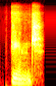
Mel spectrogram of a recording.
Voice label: "hinge", Indian

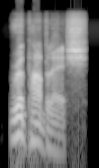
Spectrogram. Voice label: "republish", British

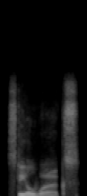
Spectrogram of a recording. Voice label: "steelworks", British

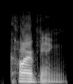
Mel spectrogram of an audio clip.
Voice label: "carving", American

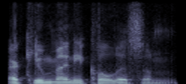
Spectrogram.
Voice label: "ecumenicalism", American

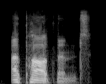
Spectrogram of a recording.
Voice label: "apartment", British

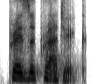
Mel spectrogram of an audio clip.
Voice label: "presocratic", Indian; Dictionary

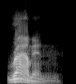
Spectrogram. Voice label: "ramin", British

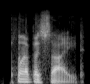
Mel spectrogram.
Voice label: "plebiscite", American

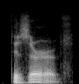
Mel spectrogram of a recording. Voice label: "deserve", American

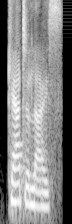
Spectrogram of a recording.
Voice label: "catalyse", Indian

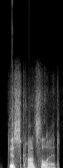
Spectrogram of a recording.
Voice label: "disconsolate", American

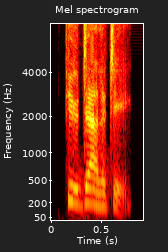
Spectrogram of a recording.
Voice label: "feudality", Indian

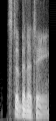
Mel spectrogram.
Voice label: "stability", British

